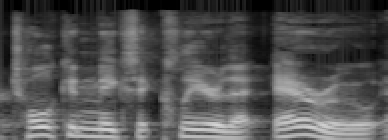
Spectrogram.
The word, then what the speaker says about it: Eru: If you want to hear the pronunciation of Eru, like for real, just listen to Marilyn in this follow-up interview. She's like, Eru.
